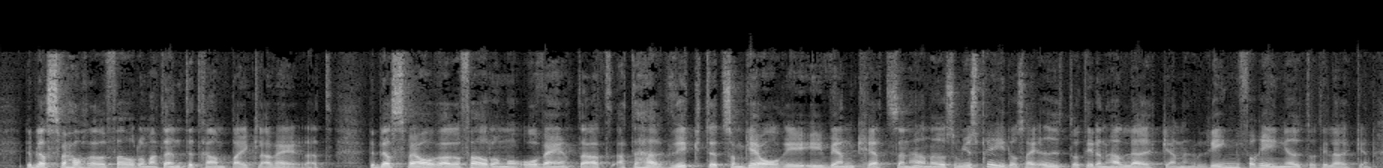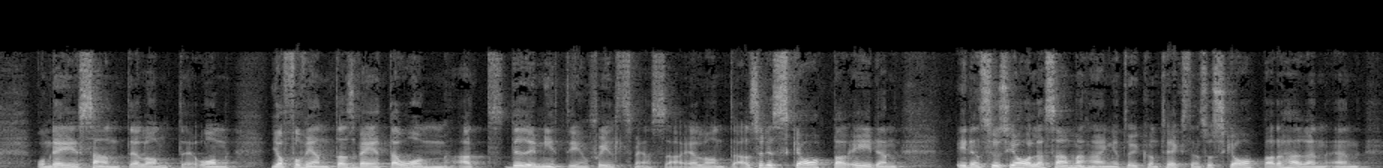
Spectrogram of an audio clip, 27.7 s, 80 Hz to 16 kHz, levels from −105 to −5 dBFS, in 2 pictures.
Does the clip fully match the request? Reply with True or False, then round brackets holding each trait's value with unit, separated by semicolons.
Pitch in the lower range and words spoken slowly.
False (125 Hz; 175 wpm)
